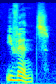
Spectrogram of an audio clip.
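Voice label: "events", American English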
